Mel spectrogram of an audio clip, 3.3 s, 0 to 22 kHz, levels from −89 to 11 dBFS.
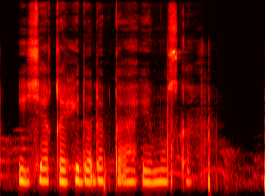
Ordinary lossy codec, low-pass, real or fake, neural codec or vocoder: none; none; real; none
